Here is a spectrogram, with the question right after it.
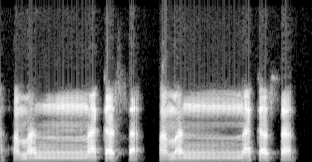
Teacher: নুনের উপর তাজিদ এসে দুবার উচ্চারণ হবে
